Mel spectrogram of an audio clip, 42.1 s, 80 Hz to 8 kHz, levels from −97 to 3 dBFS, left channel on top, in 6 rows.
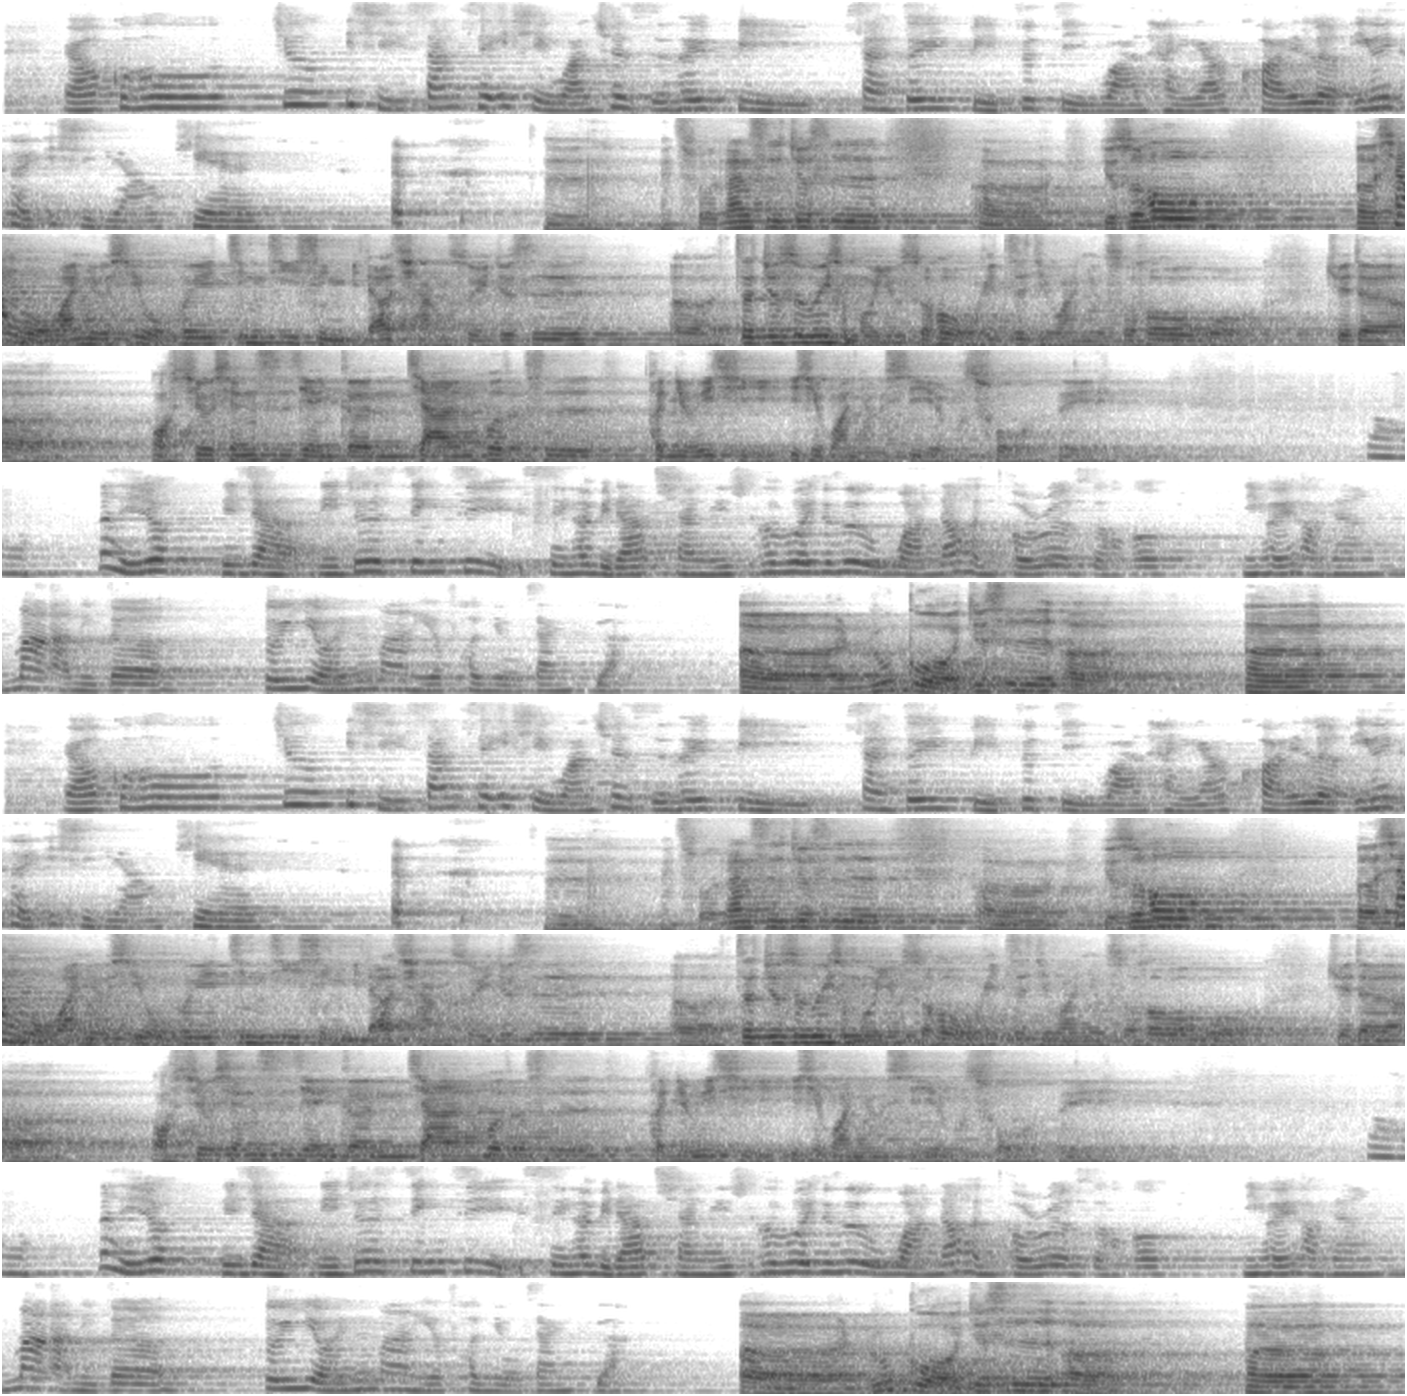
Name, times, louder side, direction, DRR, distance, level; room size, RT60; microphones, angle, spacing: voice 1, 0.3-4.0 4.3-8.3 9.0-9.4 27.9-28.2 28.5-33.9 34.3-35.9 36.4-38.2, left 1 dB, 5° left, 9 dB, 0.4 m, -39 dB
voice 2, 9.7-10.0 10.3-12.3 12.5-13.4 13.8-17.0 17.4-20.3 20.6-21.3 21.8-24.0 24.3-26.6 38.8-40.6 41.3-41.7, left 1 dB, 65° left, 4 dB, 1.2 m, -31 dB
20.5 x 14.0 x 3.6 m, 2.4 s
head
